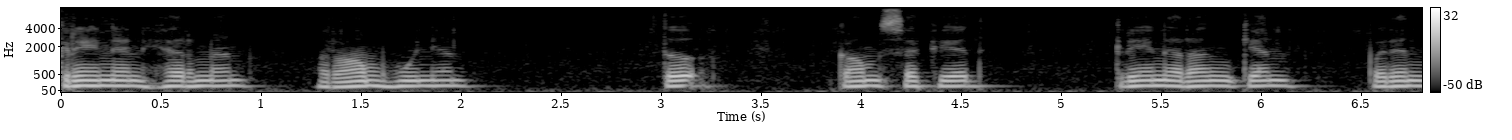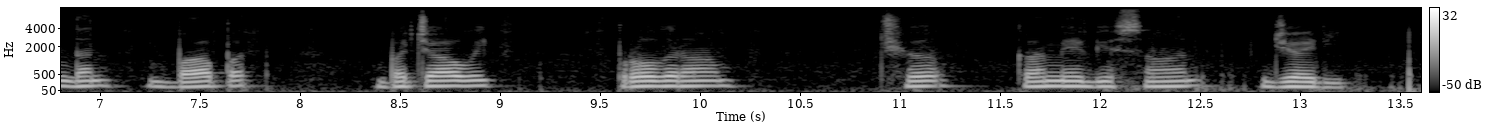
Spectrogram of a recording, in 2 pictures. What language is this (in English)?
Kashmiri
